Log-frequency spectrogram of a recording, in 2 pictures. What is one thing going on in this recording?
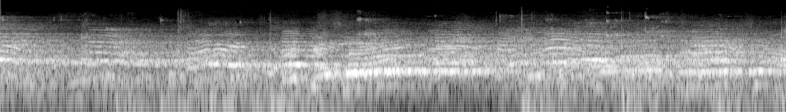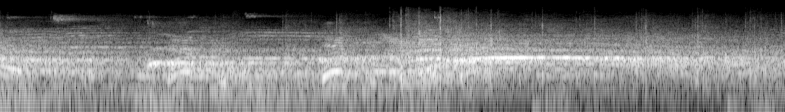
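Sneakers squeak sharply on a wooden floor in an echoing gym.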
